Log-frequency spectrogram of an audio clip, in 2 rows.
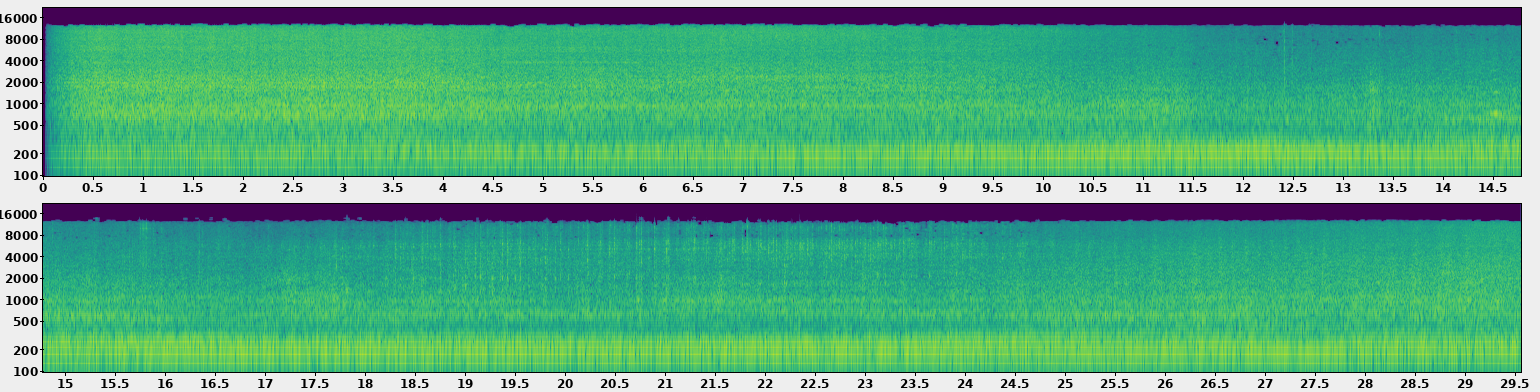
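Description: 1957 Chevy pickup's engine idling steadily, with a brighter rushing noise over it that fades about eleven seconds in.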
